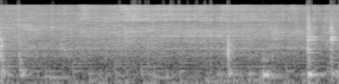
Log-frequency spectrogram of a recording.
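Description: Beef chunks sizzling as they brown in a pot on a gas burner, a steady hiss, with a few sharp knocks in the last second or so.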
